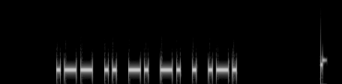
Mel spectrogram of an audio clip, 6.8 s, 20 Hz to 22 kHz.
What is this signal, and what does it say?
Morse code, heard as a keyed tone, about 15 wpm, 700 Hz. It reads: WINNER
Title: Six Letter Words - 15wpm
